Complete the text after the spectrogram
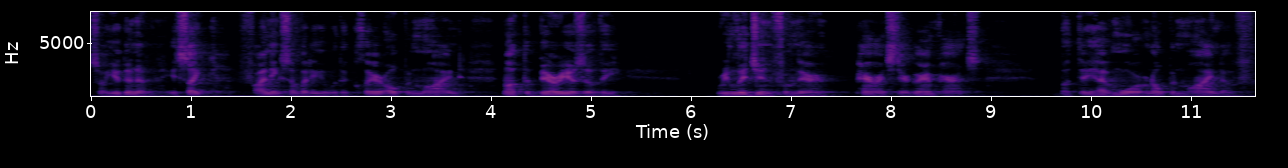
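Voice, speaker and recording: In a room with audible echo, a man with a fairly low pitch and vocal fry talks at a moderate pace in a dark, mellow tone, with ordinary pitch variation and long, frequent pauses. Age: 60s. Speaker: church member, Navy retiree. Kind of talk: interview. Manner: hesitant, many fillers.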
